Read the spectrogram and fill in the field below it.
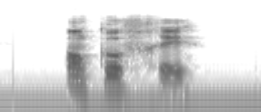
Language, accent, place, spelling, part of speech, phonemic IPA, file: French, France, Lyon, encoffrer, verb, /ɑ̃.kɔ.fʁe/, LL-Q150 (fra)-encoffrer.wav
- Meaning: to enclose in a chest or box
